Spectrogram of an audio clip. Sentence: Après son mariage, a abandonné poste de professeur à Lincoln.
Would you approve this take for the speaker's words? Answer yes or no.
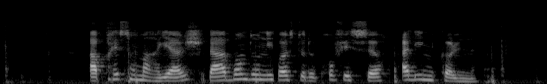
yes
